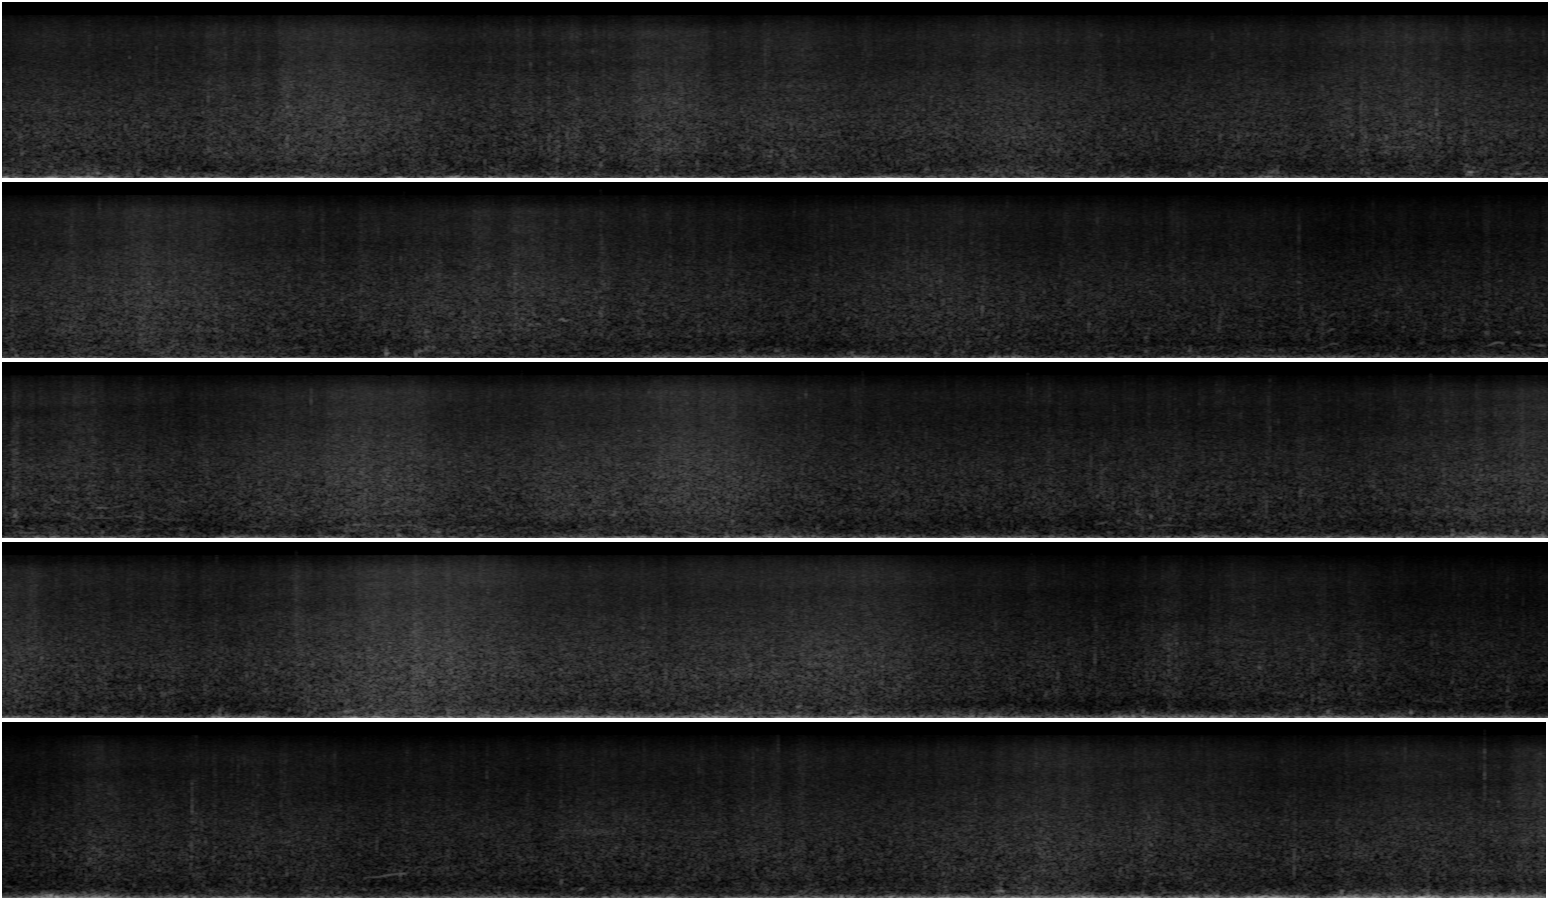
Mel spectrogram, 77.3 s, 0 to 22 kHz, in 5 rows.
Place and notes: Old Town, Constanța, Roumanie - dancing on the black sea
Quand la vague devient danseuse et qu'elle transporte dans ses mouvements les rêves d'un voyageur
Constanța, Romania, 28 August, 12:00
